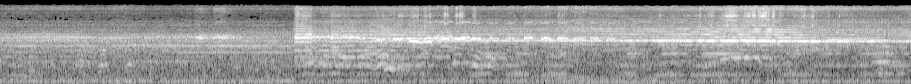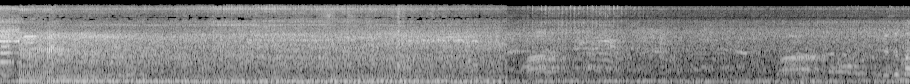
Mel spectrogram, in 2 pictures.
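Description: Street motorcade noise: a crowd's voices over motorcycle and car engines. Vehicle horns hold a long steady toot that starts abruptly about three seconds in and stops about nine seconds in.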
